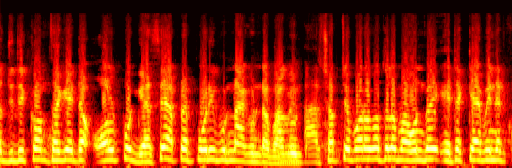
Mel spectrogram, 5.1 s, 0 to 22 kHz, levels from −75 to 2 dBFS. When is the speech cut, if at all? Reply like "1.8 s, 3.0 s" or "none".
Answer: 3.1 s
